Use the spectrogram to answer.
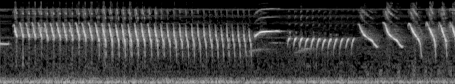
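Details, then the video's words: Belgian canary singing: a fast rolling trill of rapidly repeated notes for over two seconds, a brief high whistle, a lower buzzy trill, then a run of quick descending sweeps, over a faint low hum. "Your Belgian Canary Might Sing NON-STOP After This"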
